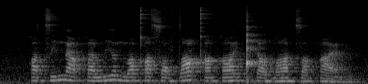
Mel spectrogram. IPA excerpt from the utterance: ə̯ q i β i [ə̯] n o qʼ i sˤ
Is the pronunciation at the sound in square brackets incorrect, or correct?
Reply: correct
